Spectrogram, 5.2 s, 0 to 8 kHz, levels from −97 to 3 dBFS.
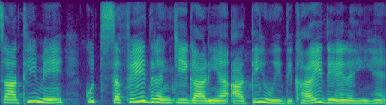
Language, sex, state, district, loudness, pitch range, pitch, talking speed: Hindi, female, Himachal Pradesh, Shimla, -15 LUFS, 180-245 Hz, 210 Hz, 160 wpm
